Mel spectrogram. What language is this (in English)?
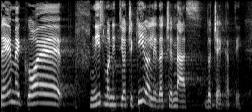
Croatian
